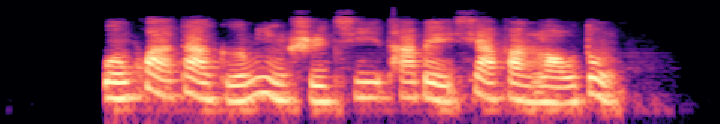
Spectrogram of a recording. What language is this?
Chinese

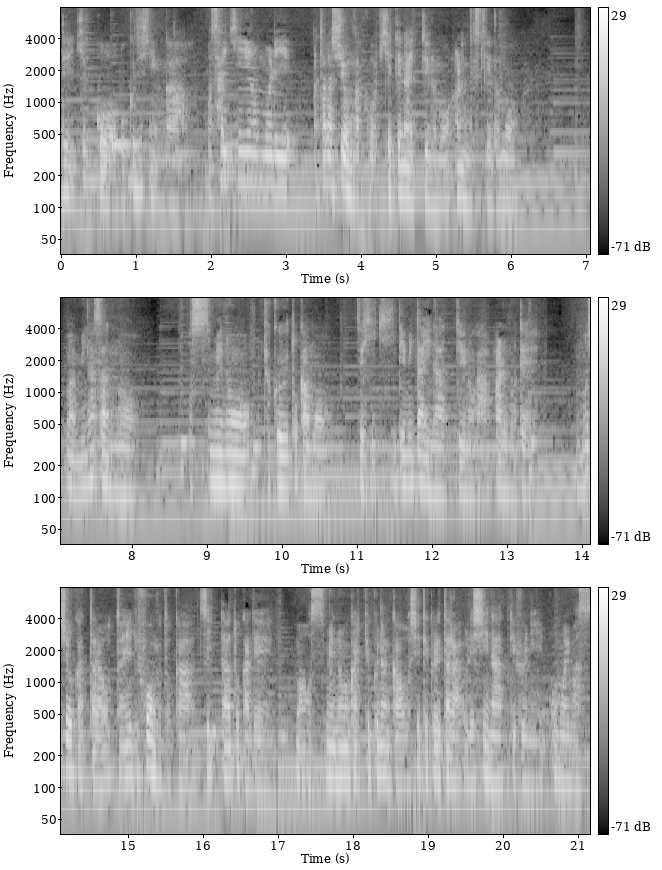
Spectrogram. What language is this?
Japanese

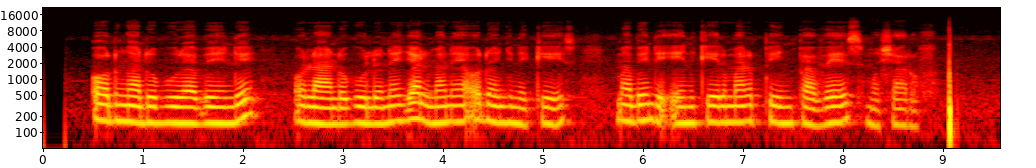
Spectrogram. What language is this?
Luo (Kenya and Tanzania)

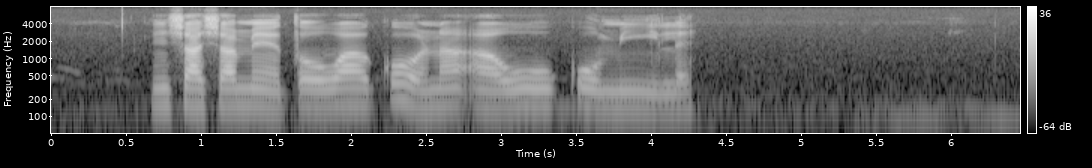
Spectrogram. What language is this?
Tsonga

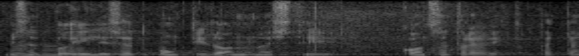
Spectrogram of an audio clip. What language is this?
Estonian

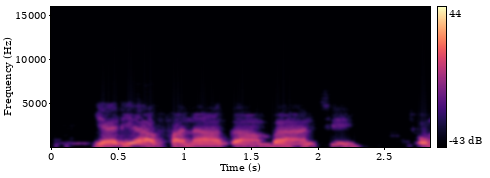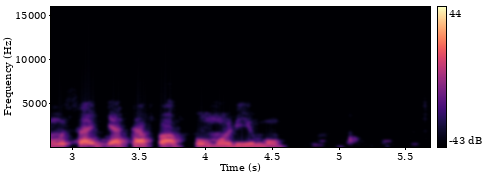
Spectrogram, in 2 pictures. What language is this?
Ganda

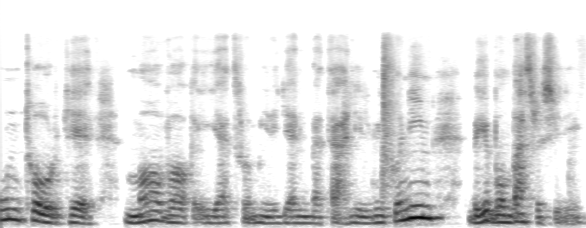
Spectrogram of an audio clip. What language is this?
Persian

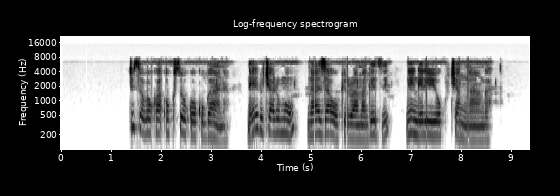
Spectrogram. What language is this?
Ganda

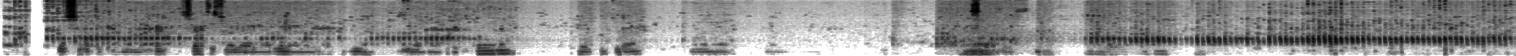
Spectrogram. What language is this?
Somali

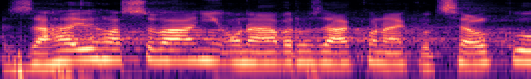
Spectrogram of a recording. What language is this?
Czech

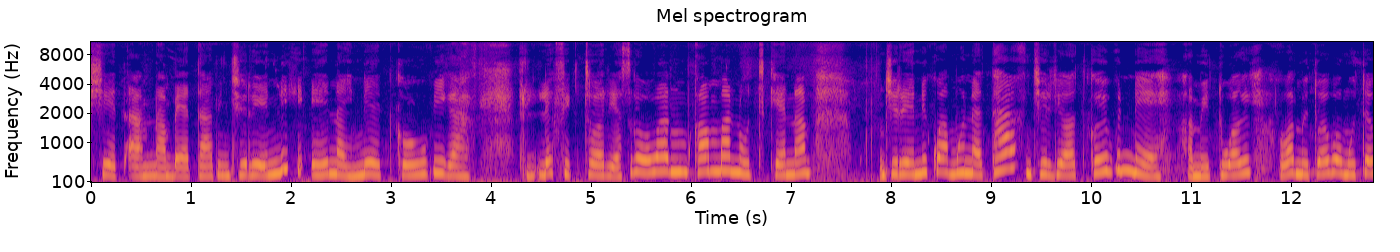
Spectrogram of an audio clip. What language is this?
Kalenjin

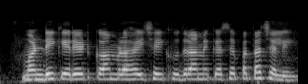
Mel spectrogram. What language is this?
Magahi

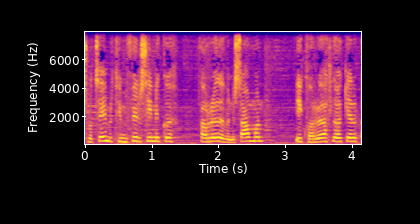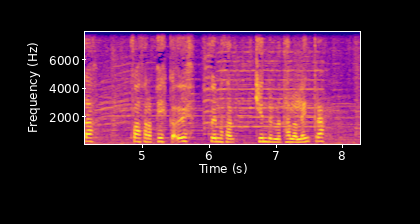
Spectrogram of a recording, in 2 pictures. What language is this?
Icelandic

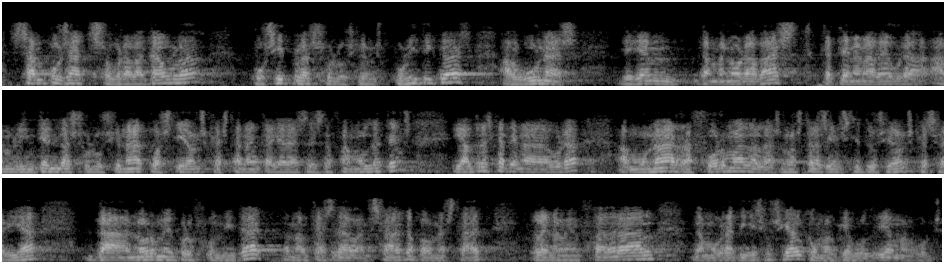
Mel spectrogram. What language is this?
Catalan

